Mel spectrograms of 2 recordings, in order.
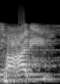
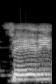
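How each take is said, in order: First: The word begins with 'sa' and has 'ha'. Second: The word begins with 'se' and has 'he'. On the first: The speaker calls it right. "সেহেরি না সাহারি?" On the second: The speaker calls it wrong. "সেহেরি না সাহারি?"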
